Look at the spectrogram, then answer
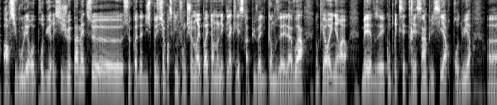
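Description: Man, coding tutor, lower voice, loose and chatty, dead-dry mic. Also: no echo. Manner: relaxed, chatty, many fillers and restarts. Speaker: programming course instructor. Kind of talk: screen-recorded coding tutorial.

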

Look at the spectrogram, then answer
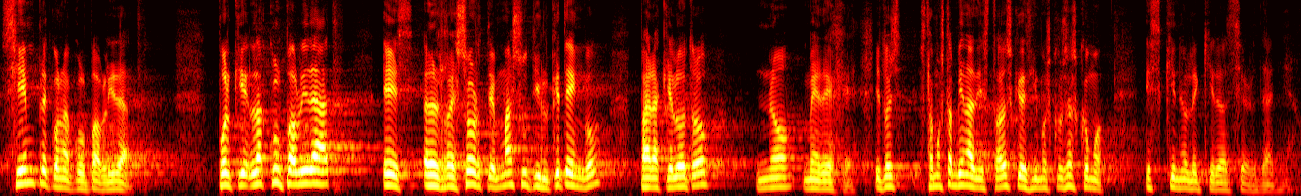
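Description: A man's voice: on the high side, expressive, normal speed, darkish tone. A man giving a live talk, blunt and joking, often asking the audience questions. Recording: long hall reverb.

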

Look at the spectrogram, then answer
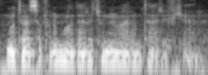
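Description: A man's voice: low voice, flat delivery, a little hiss or hum, close to an everyday voice. An actor playing a grown son who is unsure about meeting the mother he lost, speaking hesitantly in a TV drama scene. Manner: hesitant, doubtful. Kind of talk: TV drama dialogue.

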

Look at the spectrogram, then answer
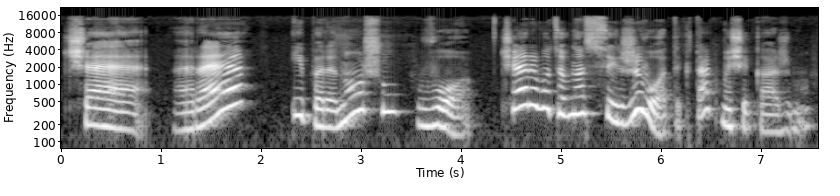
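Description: A woman teacher talks her young pupils through a language lesson at an unhurried, deliberate pace. Her voice sits at an ordinary middle pitch, and she stretches words into syllables as she explains. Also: very animated. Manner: slow, patient explaining, addressing pupils directly. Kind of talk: primary school language lesson.

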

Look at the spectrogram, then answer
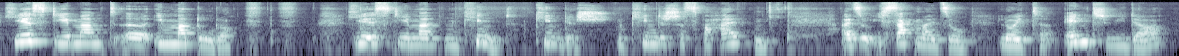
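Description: Seated at an indoor table with candles and flowers, a tarot reader who isn't a native German speaker gives a casual, rambling reading full of fillers and asides. Her voice is on the high side, measured in pace and fairly bright.

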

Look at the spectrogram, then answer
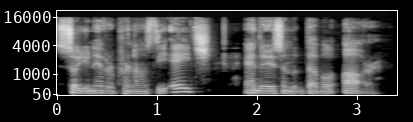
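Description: A man from Spain with a Spanish accent, teaching vocabulary in a slow lesson and saying each word twice. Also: lowish voice, animated, no echo, studio quality.

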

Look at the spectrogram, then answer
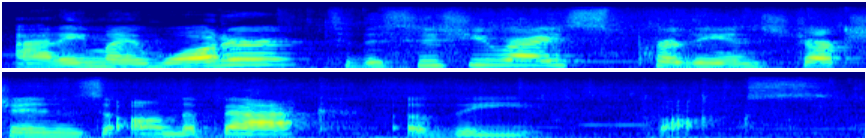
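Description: A woman's voice: medium pitch, unhurried, fairly bright tone. A young woman hosting a fishing and cooking vlog, enthusiastically explaining each step as she fillets fish and makes sushi. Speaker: fishing and cooking channel host.

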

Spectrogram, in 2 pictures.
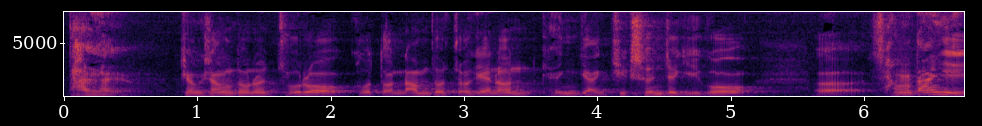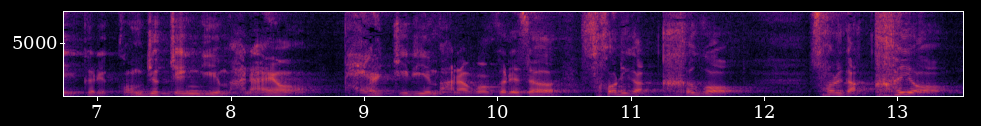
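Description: A pastor preaching a Sunday sermon in a church, telling folksy jokes as he goes. His voice is gravelly with a strong rasp, and his pitch swings widely from high to low. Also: animated, unhurried. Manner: folksy, joking storyteller. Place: church sanctuary.

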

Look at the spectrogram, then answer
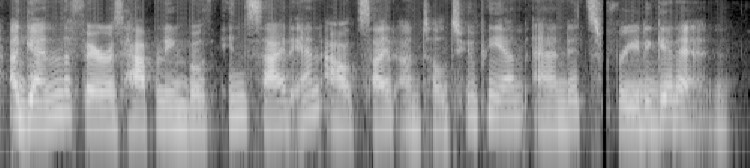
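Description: A woman's voice: mid-range voice, brisk. Female news anchor for scripted local news narration, mid-range voice.

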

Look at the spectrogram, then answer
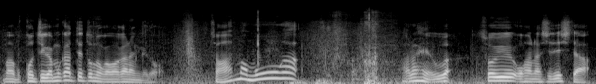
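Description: Lively Kansai man fishing outdoors. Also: on the high side, highs cut off, a little hiss or hum. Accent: Kansai Japanese. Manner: excitable, chatty, quick exclamations. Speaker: fishing vlogger. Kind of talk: casual commentary while fishing.

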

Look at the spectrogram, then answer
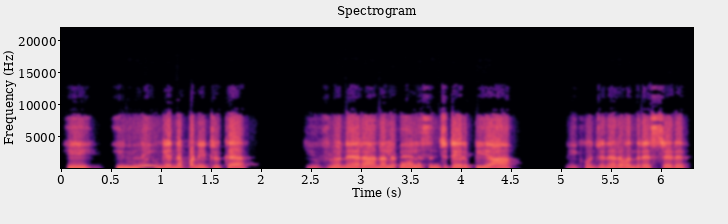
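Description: A playful young cartoon husband, voiced by a woman, teasing his wife with mock-stern orders. His voice is mid-range and lively. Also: medium pitch, brisk, close to an everyday voice. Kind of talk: cartoon story voice acting.

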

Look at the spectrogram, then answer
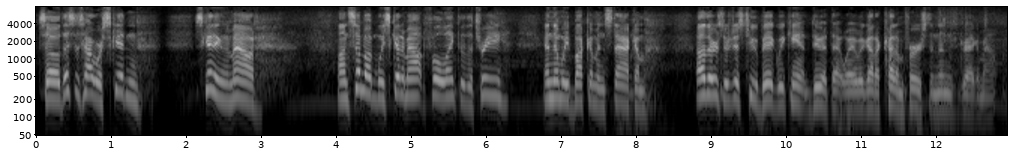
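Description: A man's voice: high-pitched, moderate pace, dark tone, dry recording. Chatty man vlogging outdoors in a forest. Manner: chatty, plain-spoken, joking. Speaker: vlog host. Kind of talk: casual explanatory vlog.

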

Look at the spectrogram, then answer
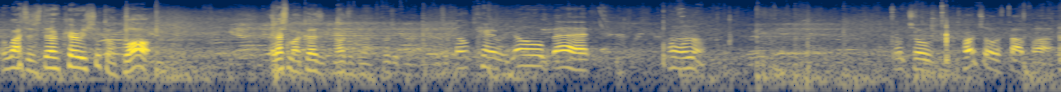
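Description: A teenage basketball player from Tennessee wearing a body mic, joking and singing rap lines to himself while warming up in an indoor gym. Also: male voice, fairly high pitch, normal speed, long pauses, crowd noise. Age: teens. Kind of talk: casual banter while warming up. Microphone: body-worn mic. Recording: crowded gym noise around the mic. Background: players chatting, balls bouncing.

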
